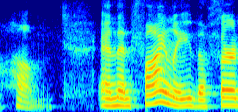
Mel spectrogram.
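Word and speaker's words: ham: And then for the throat is hum, H-A-M, pronounced hum, hum.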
